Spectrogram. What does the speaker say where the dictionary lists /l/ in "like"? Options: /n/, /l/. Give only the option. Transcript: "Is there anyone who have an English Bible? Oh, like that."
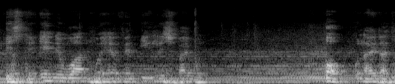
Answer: /n/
